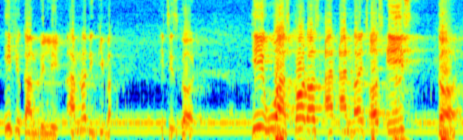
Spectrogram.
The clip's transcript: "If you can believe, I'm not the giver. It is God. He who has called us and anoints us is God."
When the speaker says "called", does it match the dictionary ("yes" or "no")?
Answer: yes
